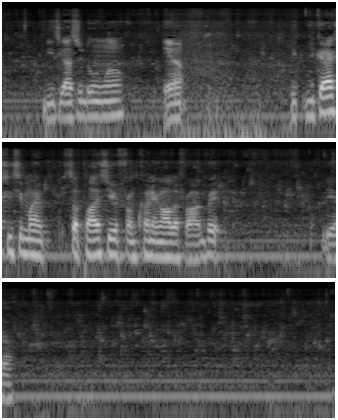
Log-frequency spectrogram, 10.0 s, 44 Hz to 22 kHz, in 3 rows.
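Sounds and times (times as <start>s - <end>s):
low equipment hum: 0.0s - 10.0s
water trickling and dripping: 0.0s - 10.0s.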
